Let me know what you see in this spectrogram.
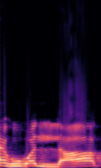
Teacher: ہو اللہ، ہو اللہ، موٹا پڑھنا ہے لام کو اور ایک الف تک کھینچنا ہے۔ اگر کوئی باریک پڑھتا ہے ہو اللہ تو غلط ہو جائے گا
